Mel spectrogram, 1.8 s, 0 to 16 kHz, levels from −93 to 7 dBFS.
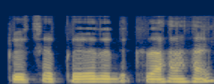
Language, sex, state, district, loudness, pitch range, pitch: Hindi, male, Bihar, Jahanabad, -18 LUFS, 115-120 Hz, 120 Hz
